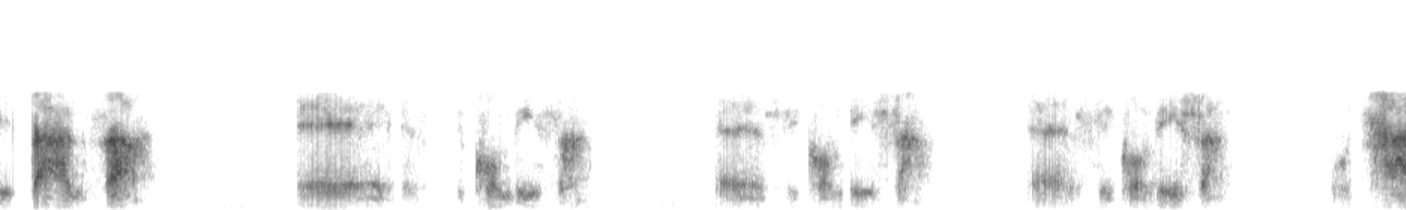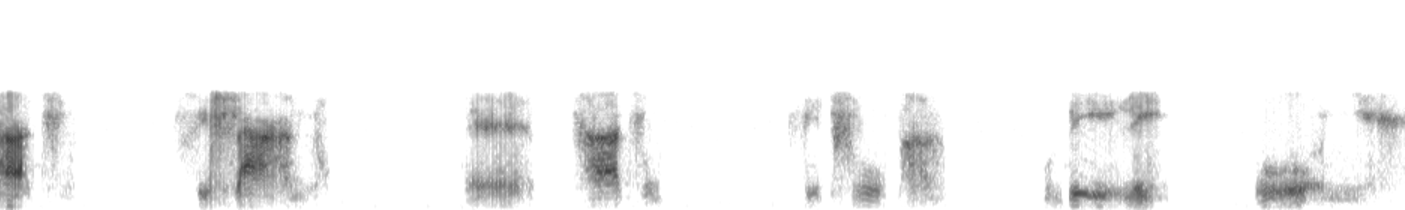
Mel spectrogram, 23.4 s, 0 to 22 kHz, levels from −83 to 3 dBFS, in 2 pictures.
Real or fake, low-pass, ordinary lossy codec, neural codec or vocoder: fake; 3.6 kHz; none; vocoder, 22.05 kHz, 80 mel bands, Vocos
